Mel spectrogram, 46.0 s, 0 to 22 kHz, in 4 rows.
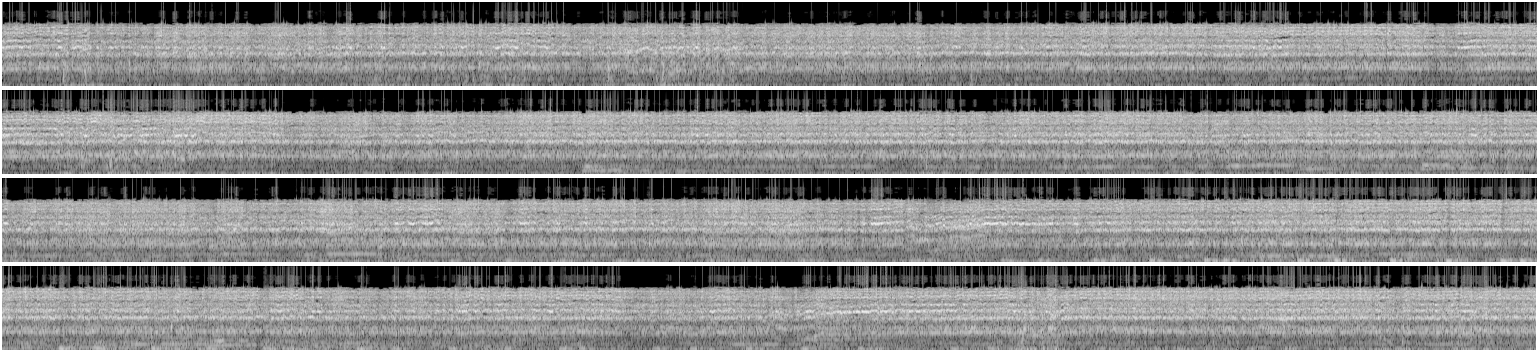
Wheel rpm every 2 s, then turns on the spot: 210, 220, 210, 220, 230, 230, 230, 230, 230, 230, 230, 230, 220, 220, 220, 210, 230, 230, 230, 220, 200, 230, 230.
none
